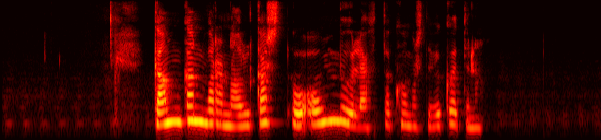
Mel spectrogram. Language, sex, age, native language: Icelandic, female, 20-29, Icelandic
